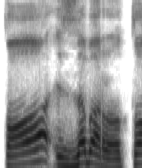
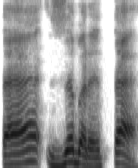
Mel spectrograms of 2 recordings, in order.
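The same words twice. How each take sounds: First: ত with an emphatic t and rounded back vowel; careful, thick ত, pause before জবর; thick, heavy ত. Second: তা drawn out with a light fronted t; careful, light তা, pause before জবর; thin, light তা. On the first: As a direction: demonstrate heavy Arabic ত, full in the mouth. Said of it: "তর উচ্চারণ মোটাভাবে". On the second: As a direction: demonstrate thin Arabic তা with an open front vowel. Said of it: "তার উচ্চারণ হবে এইভাবে". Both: Shown as a demonstration.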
